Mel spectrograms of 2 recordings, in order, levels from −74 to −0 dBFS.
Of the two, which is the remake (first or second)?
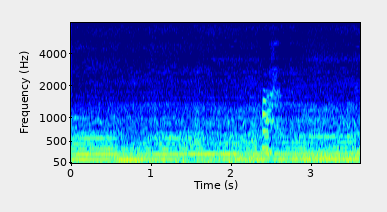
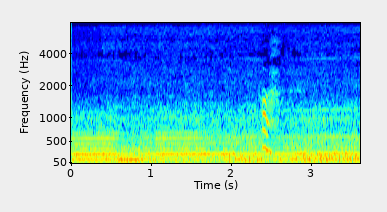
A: first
